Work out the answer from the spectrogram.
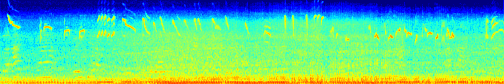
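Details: Mountain white-eye from a food stall, delivering bright high twittering whistles in scattered quick phrases over a heavy low rumble of engine-like noise.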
